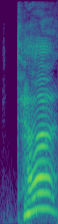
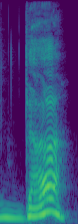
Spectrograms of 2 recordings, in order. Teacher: The dental occlusives, ta, and then the voiced version is da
